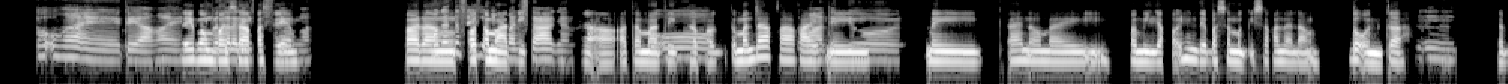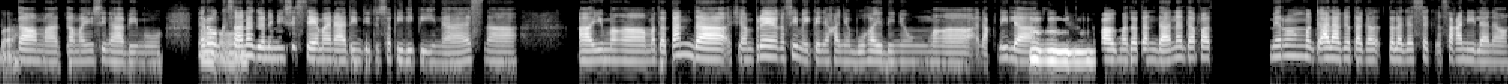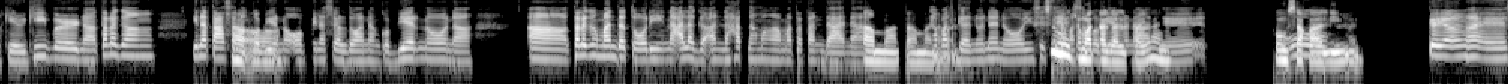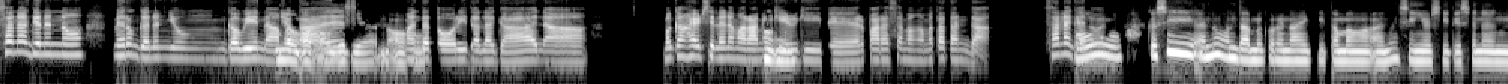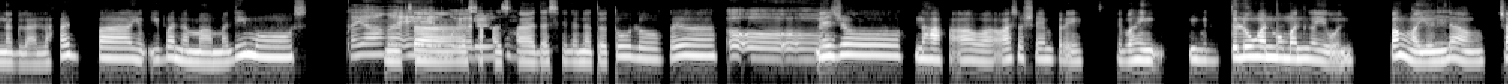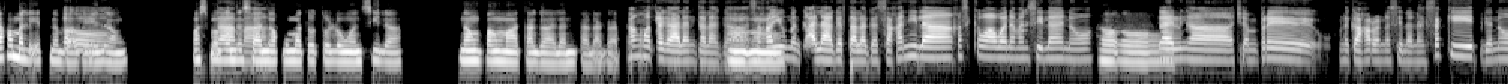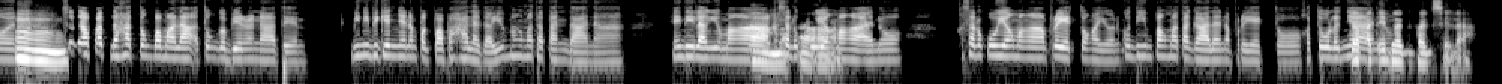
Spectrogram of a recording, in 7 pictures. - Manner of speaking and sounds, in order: chuckle; other background noise; tapping
- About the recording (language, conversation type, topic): Filipino, unstructured, Ano ang pinakakinatatakutan mong mangyari sa kinabukasan mo?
